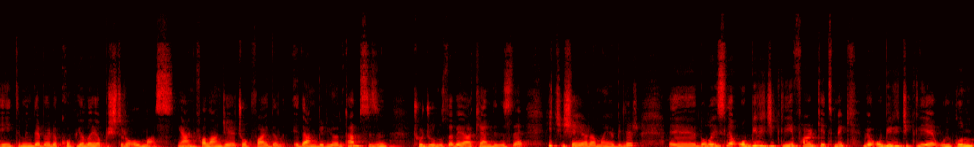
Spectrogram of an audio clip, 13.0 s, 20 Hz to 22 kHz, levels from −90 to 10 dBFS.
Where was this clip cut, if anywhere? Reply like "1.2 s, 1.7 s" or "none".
none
